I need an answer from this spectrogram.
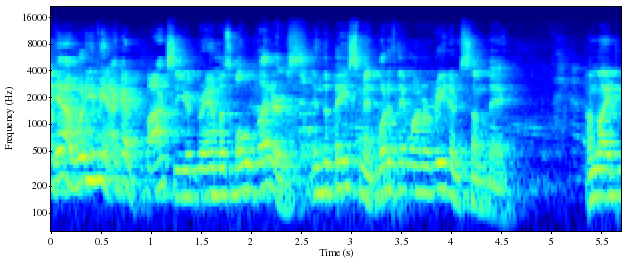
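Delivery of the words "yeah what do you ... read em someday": high-pitched mock protest; exasperated, higher-pitched fatherly objection; indignant dad. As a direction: imitate a dad taking offense.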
